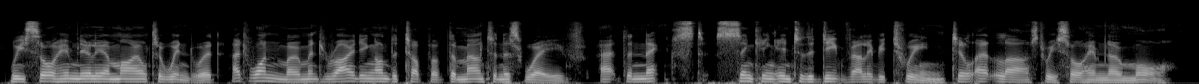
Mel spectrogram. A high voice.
No: low, 125 Hz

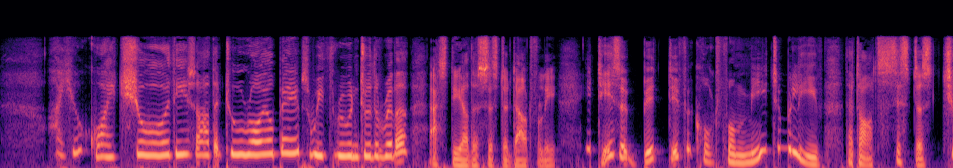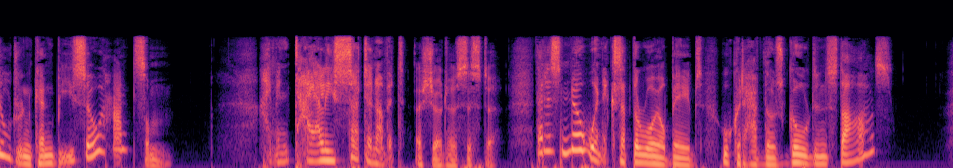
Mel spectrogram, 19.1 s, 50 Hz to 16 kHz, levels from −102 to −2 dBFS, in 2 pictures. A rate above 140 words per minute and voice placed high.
No: average, 185 wpm; medium, 170 Hz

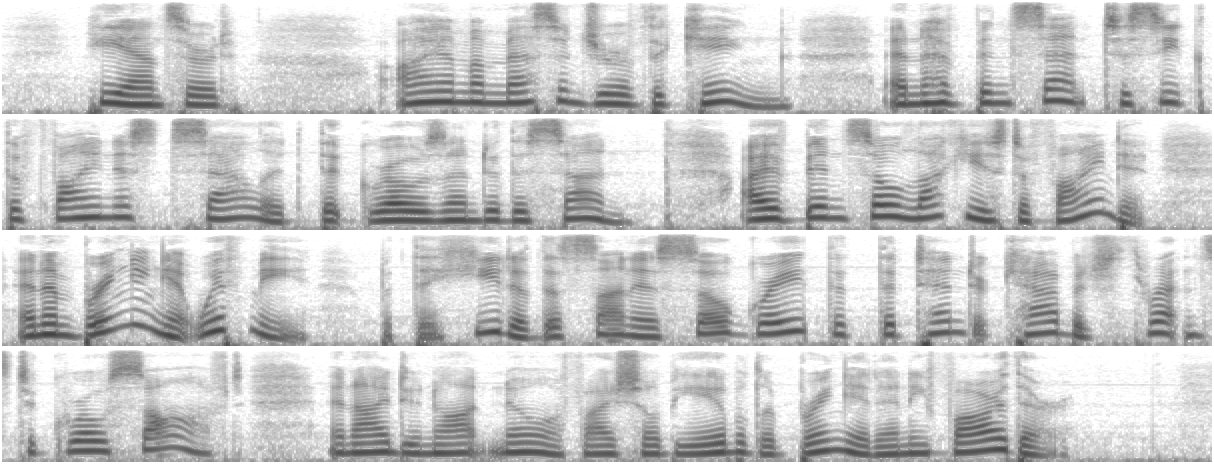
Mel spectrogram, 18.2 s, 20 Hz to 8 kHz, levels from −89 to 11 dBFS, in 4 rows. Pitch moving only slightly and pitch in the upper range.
No: average, 4.2 semitones; high, 215 Hz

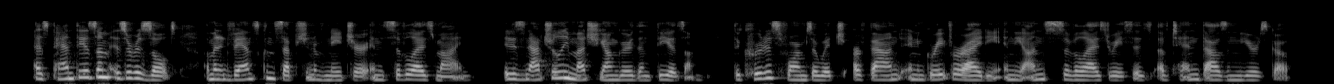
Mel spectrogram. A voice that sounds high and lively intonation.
No: high, 220 Hz; average, 3.4 semitones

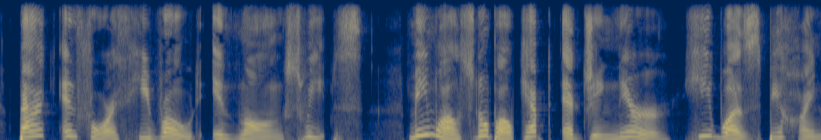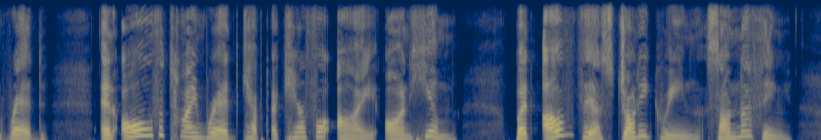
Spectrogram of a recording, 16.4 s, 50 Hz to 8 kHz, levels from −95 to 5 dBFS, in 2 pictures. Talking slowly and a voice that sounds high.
Yes: slow, 130 wpm; high, 235 Hz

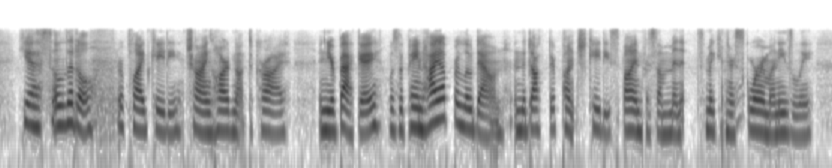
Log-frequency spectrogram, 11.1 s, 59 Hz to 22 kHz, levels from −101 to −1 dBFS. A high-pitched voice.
Yes: high, 225 Hz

